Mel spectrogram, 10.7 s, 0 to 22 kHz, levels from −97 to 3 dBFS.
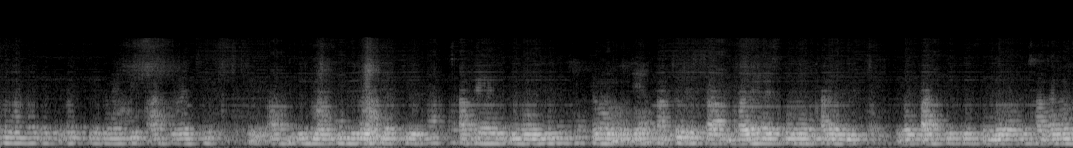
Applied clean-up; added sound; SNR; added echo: neural separator model SepFormer DNS4.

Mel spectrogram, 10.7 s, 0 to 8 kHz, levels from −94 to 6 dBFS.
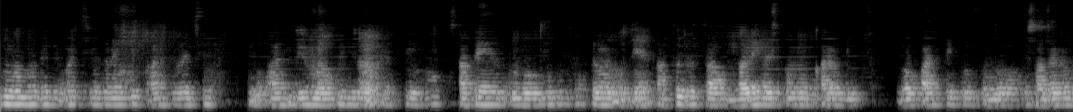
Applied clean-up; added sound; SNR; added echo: neural mask model DeepFilterNet 3.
